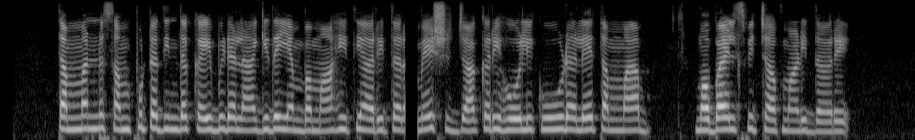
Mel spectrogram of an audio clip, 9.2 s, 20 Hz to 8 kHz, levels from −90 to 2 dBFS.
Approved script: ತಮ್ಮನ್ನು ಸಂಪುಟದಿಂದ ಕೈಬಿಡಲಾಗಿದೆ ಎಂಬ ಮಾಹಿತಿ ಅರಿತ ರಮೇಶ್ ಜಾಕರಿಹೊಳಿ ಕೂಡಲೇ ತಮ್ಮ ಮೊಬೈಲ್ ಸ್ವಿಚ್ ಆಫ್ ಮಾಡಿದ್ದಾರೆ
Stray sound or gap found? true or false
true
